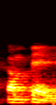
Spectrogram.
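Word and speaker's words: campaign: Last है आपका कंपेन, कंपेन में देखें तो जी एन साथ में आए हैं तो यहाँ पर भी क्या हो गया, जी क्या हो गया, साइलेंट हो गया।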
